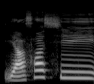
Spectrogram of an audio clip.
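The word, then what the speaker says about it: 優しい: 돼요 우리 상냥하다라는 이형용사 야사시 있니다 상냥하다 야사시 시하고 길게 발음해 줘야 돼요 같이 발음해 봅니다 야사시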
